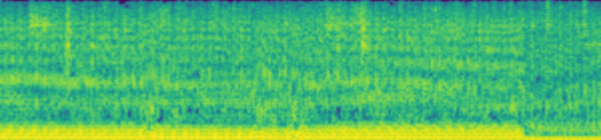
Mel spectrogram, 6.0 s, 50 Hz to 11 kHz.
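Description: Twelve DB Drive WDX 8-inch subwoofers playing a loud, sustained bass note with a stack of buzzing overtones, heard inside the vehicle's cab. The note dips briefly three times, then drops to a lower note about five seconds in.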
